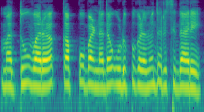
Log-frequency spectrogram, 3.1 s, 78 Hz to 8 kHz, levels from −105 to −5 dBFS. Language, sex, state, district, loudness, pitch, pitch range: Kannada, female, Karnataka, Bidar, -16 LUFS, 230 Hz, 225-245 Hz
